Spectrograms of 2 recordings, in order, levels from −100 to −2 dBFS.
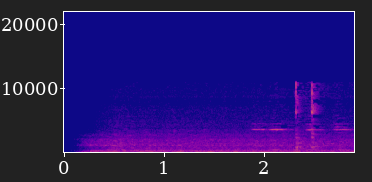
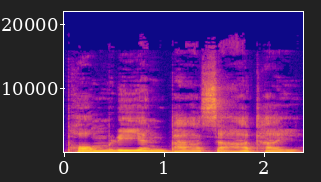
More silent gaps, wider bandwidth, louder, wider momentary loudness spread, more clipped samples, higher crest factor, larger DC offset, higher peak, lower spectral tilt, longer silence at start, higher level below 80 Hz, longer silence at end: neither; second, 11 kHz vs 14.5 kHz; second, -57 LUFS vs -16 LUFS; about the same, 9 LU vs 9 LU; neither; first, 30 dB vs 14 dB; neither; second, -28 dBFS vs -2 dBFS; second, -3 dB/octave vs -5.5 dB/octave; about the same, 0.15 s vs 0.05 s; second, -68 dBFS vs -46 dBFS; about the same, 0 s vs 0 s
